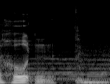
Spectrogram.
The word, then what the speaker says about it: Houghton: A quick drive through Lance, we're on our way to Houghton, and you have to say it like that.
